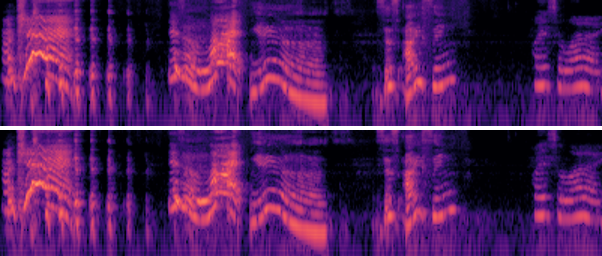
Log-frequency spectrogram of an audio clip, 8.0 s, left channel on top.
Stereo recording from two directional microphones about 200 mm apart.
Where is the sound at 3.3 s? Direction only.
30° right (ahead or behind).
